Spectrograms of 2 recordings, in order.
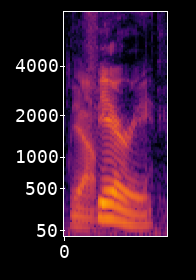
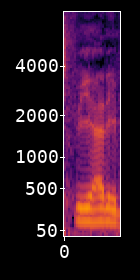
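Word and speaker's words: Fieri: Fury. Guy Fiery. No, it is Fiieti, but it's spelled Fiery.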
